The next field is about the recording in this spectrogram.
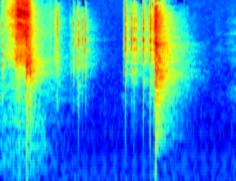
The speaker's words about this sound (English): But let's crack this bad boy open and give it a shot and see how it is.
